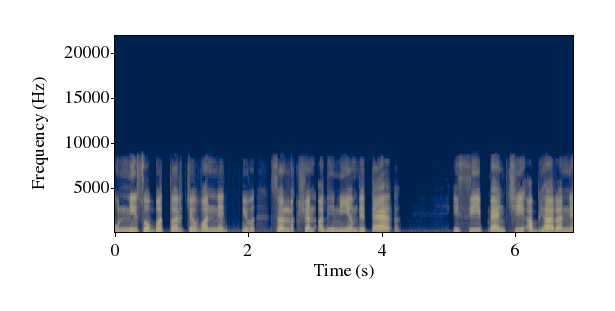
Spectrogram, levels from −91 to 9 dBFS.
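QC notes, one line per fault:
1.67–1.93 s, long network dropout: For about 240 ms the speech gives way to a synthetic continuation of the preceding sound, a held buzz or hiss that decays without ever reaching true silence, before the speech picks up further along with that stretch gone. The likely cause is an interruption long enough that the receiver had to invent the entire gap from the last sound it had. Around it the audio is band-limited near 8 kHz, consistent with Opus at roughly 32 kbps.
2.59–2.65 s, short concealed packet loss: Just before "अधिनियम दे", about 40 ms of speech is replaced by a brief smear. The decoder never received that slice in time, so it extended the previous sound, carrying its pitch if voiced or reshaping it as noise if not, and then crossfaded back into the real signal. The result is a short wobble, and any brief sound inside those 40 ms is missing.
4.07–4.21 s, burst of packet loss: Right after "अधिनियम दे", roughly 120 ms of consecutive audio failed to arrive or came too late for playout. 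The receiver stretched the last sound across the gap and lowered its level as the gap continued, which is why a held buzz or fading hiss is heard instead of silence. The speech then resumes further on, and the 120 ms in between is lost.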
